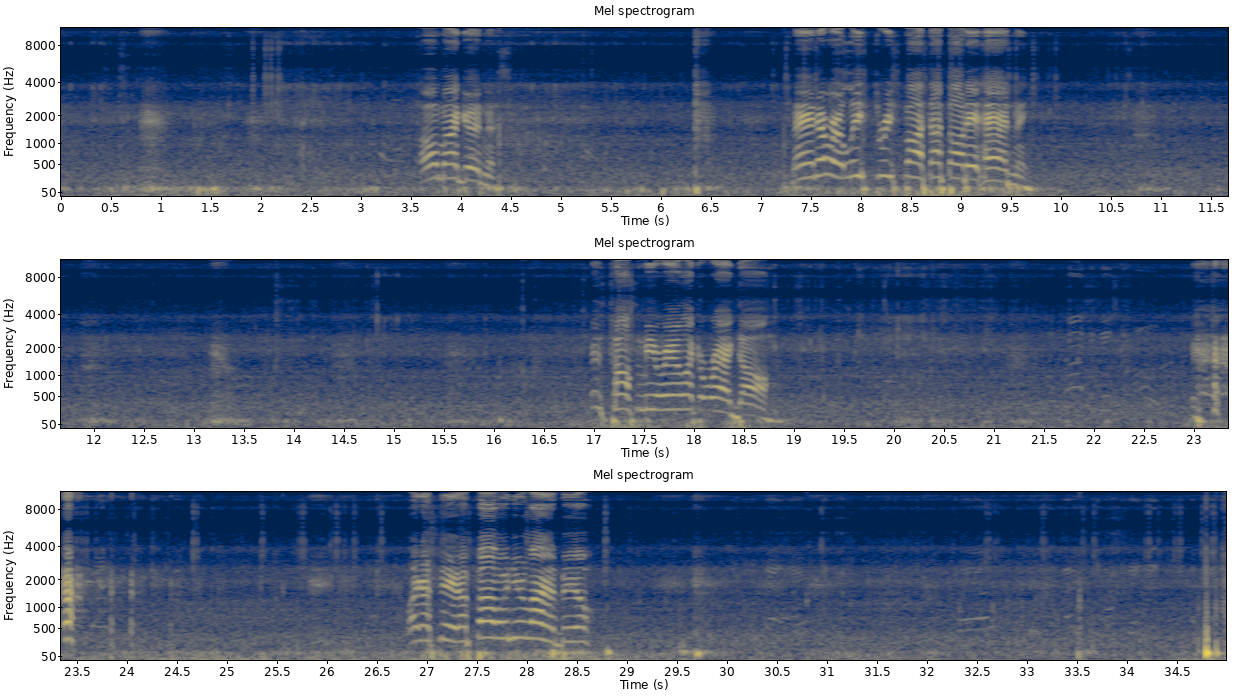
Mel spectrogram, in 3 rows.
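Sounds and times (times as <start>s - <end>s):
kayak paddle splashes: 0.0s - 34.9s
river water flowing: 0.0s - 34.9s.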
